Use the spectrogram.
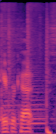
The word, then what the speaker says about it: apricot: Apricot, caramel. Yeah, apricot versus apricot.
